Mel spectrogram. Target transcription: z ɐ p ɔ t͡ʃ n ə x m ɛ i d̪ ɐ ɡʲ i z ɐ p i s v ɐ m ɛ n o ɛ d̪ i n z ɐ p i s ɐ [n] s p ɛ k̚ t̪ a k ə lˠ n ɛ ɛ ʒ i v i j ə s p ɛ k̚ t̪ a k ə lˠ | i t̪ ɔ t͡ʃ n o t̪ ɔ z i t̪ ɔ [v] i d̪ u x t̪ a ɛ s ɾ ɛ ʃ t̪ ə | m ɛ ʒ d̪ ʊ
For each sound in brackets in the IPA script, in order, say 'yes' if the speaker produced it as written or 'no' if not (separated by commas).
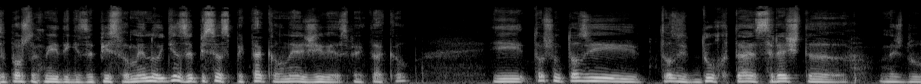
yes, no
